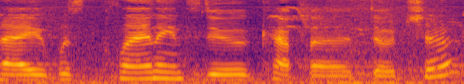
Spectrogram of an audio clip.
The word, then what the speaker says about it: Cappadocia: And I was planning to do Cappadocia. Am I saying that right? I don't know. I call it Cappadocia, but Cappadocia. Okay. You're right. That's the right way. I always say it wrong.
